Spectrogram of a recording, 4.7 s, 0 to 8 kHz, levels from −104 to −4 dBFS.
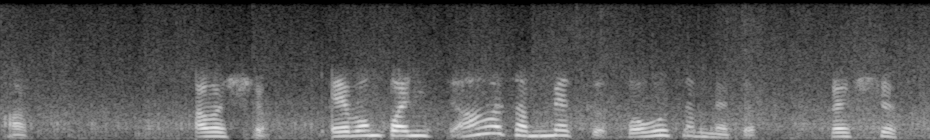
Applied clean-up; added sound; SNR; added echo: none; Fireworks; 20 dB; none.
